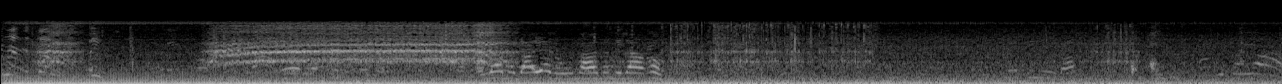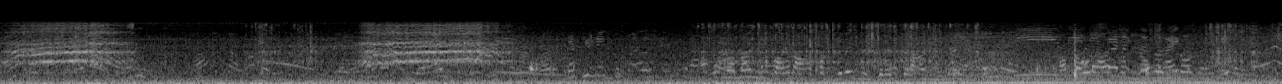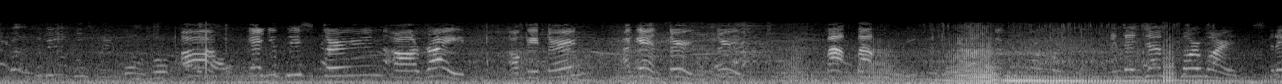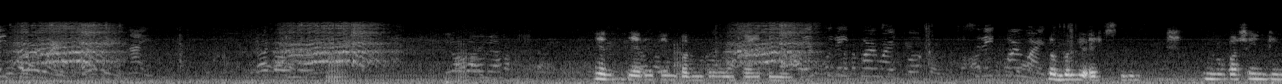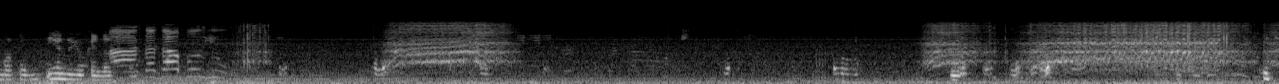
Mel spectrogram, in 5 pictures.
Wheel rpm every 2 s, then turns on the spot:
10, 120, 90, 10, 10, 10, 50, 10, 80, 10, 20, 10, 10, 0, 0, 20, 10, 10, 30, 60, 30, 20, 20, 20, 0, 0, 10, 40, 10, 0, 40, 140.
6-12 14-16 20-22 24-26 30-32 34-38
